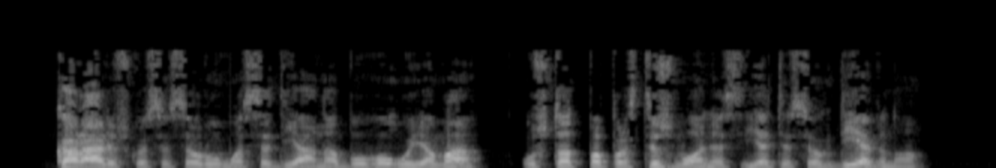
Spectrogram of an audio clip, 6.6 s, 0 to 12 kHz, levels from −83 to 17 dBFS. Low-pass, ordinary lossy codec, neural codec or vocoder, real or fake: 10.8 kHz; MP3, 32 kbps; vocoder, 24 kHz, 100 mel bands, Vocos; fake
